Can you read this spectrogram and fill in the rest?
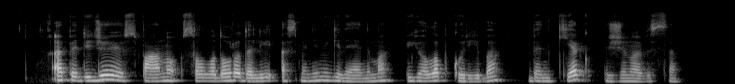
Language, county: Lithuanian, Panevėžys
